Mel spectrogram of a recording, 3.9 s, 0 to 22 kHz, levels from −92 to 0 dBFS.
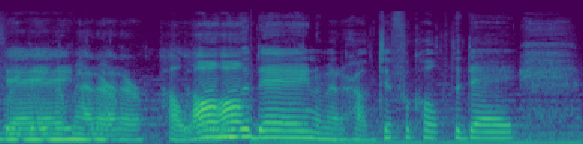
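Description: Right from the top and running until about 1.68 s, there's a doubled audio track: a second, full-band copy of the sound trailing roughly 150 ms behind, at about the same level as the original. It's dry, with no tail or room colour, so it reads as a hard slapback rather than an echo, and it cuts out abruptly at 1.68 s. The likely cause is the signal getting picked up a second time through a slower path.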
